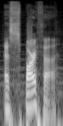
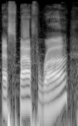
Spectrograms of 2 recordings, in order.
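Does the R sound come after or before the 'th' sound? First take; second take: before; after. First: The R sound comes right before the 'th'. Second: The R sound comes right after the 'th'. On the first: The speaker calls it wrong. "I'm pl- saying Espartha. So I just moved the R halfway across the damn word" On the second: The speaker calls it right. "there is an R because like it's Espathra"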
